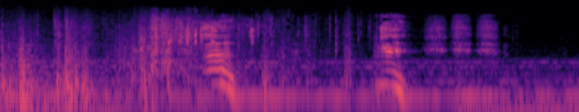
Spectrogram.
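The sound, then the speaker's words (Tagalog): A man falls from the ceiling and crashes onto the floor: a couple of heavy, sharp crashes with a shattering edge, the second near the end, with a voice heard around them. “Na out of balance ang tatay ko at nalaglag mula sa kisame pabagsak sa sahig.”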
